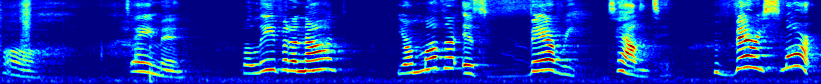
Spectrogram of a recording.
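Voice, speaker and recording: Actress as a soothing devout aunt, very high voice, lively rises and falls. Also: female voice, slow, heavily acted. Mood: comforting. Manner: gentle, comforting, calls him honey. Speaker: actor in a stage play.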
